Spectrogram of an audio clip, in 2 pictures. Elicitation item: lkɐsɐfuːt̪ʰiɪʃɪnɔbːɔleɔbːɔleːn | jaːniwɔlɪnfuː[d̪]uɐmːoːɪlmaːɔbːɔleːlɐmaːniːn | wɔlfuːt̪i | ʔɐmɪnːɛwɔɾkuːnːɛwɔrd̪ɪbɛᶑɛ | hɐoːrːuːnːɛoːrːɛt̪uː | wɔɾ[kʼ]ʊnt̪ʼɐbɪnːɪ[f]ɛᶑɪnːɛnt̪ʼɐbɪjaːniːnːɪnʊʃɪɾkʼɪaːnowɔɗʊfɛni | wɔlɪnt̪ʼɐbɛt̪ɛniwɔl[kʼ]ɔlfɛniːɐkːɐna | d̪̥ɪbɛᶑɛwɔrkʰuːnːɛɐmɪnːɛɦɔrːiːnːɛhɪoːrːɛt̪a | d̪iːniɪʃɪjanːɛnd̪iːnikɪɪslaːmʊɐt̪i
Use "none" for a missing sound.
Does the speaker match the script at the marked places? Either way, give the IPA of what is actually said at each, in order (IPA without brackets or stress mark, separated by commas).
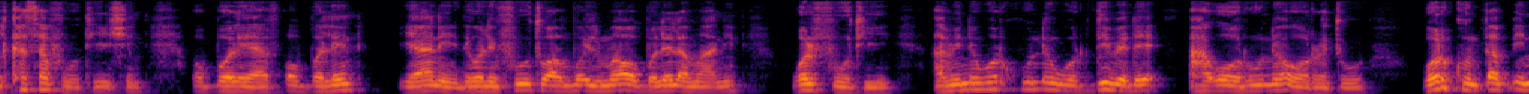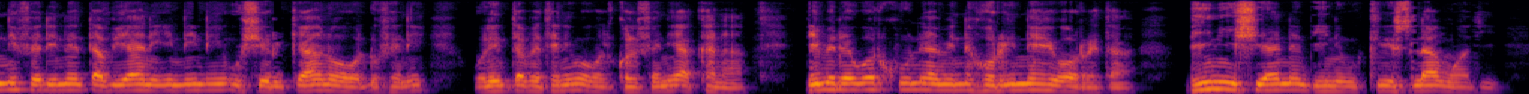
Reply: t̪, k, f, k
